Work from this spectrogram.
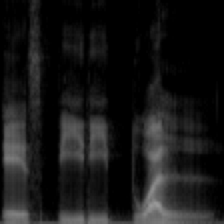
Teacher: es una palabra de cuatro sílabas la mayor intensidad cae en la última sílaba contando de izquierda a derecha como no termina ni en n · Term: palabras agudas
